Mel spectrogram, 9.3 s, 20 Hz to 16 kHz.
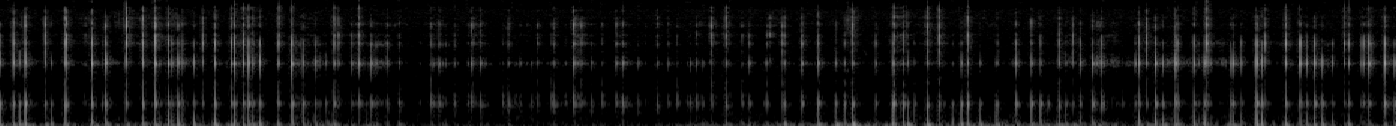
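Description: Long nails tap quickly on a small, round, clear pinkish plastic Estee Lauder loose powder jar held in both hands, striking its body and base. The result is a rapid stream of sharp, bright plastic clicks with a faint hollow ring near 700 Hz and 2.5 kHz. The tapping eases into a softer, sparser stretch midway before picking up again.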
